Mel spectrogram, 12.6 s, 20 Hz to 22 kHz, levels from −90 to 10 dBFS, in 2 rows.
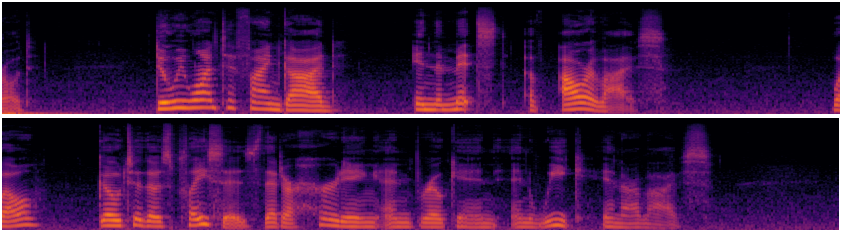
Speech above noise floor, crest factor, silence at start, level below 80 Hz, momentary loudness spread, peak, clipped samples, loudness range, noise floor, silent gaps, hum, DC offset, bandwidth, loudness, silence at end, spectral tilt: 29 dB; 20 dB; 0 s; -46 dBFS; 17 LU; -6 dBFS; under 0.1%; 6 LU; -55 dBFS; none; none; under 0.1%; 17 kHz; -26 LUFS; 1 s; -5.5 dB/octave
